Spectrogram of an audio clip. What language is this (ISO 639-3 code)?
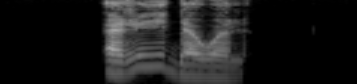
kab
